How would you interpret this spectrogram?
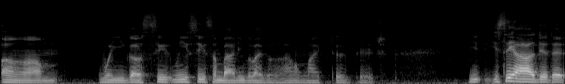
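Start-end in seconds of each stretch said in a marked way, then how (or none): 2.8-3.8 barely audible, very quiet mumble under the breath. Seeing someone you don't like, you say it: mumbled under the breath. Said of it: "You mumble. It's kind of like you mumble it under your breath".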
